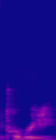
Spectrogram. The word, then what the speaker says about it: Paris: I want to say Paris, it's the French way to pronounce it.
